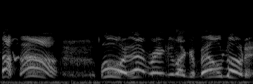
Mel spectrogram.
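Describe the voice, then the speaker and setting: A put-on character voice at an extremely high pitch moves at a moderate pace with very wide pitch swings over light background noise. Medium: video game. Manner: gruff, folksy.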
